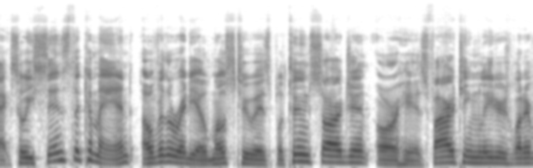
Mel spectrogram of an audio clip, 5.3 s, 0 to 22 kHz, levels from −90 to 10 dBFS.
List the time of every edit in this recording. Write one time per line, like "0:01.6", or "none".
0:02.3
